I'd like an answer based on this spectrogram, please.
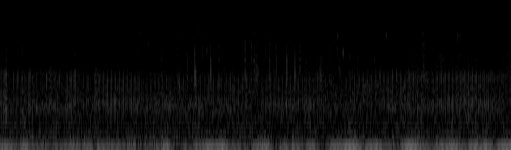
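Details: Kitten that quickly lets down its guard and opens up to people, purring: a low, steady rumbling purr pulsing in regular waves about twice a second, with a few faint clicks and crackles above in a quiet indoor setting.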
